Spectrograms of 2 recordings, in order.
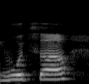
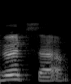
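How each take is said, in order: First: The first vowel is a plain u sound. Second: The first vowel is an umlaut ü sound. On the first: The speaker calls it wrong. "You wouldn't say Wurze" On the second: The speaker calls it right. "it sounds like the U in hurt"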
